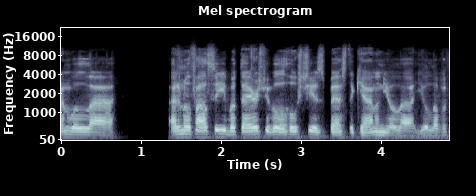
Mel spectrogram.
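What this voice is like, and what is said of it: Irish accent. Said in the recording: “if you hear this accent, this is how God's talking ... God speaks in an Irish accent”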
